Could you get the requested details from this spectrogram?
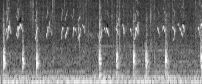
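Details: One-day-old chicks of Aseel, Heera, Java and Muska breeds chirp continuously in high, bent peeps from many birds at once, punctuated by sharp taps, with a low hum beneath.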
